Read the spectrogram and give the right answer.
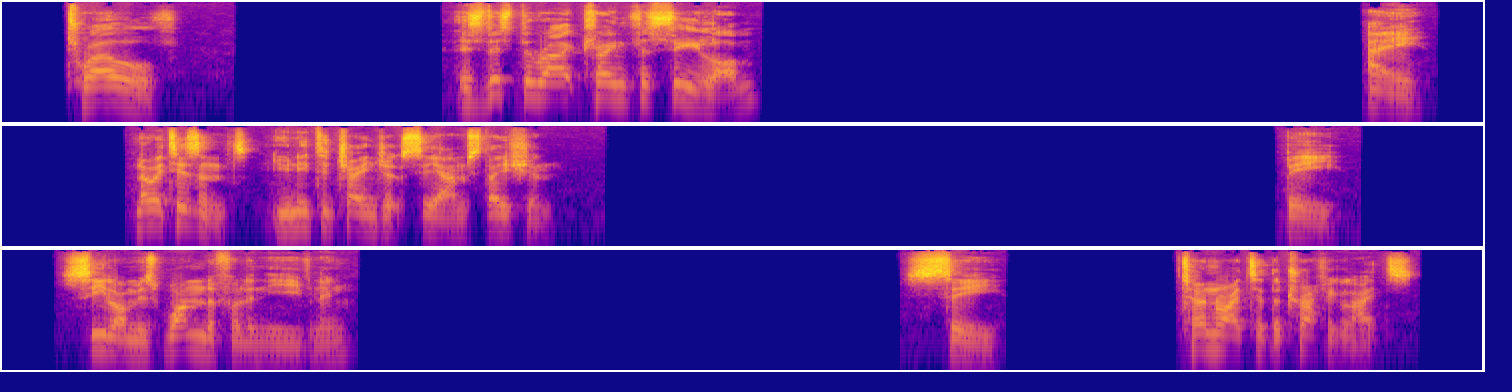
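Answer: A: No, it isn't. You need to change at Siam Station.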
